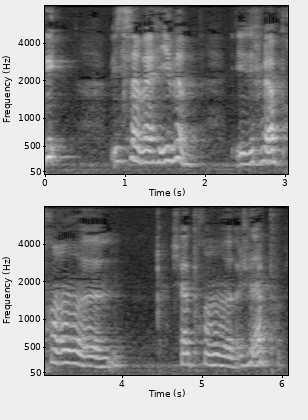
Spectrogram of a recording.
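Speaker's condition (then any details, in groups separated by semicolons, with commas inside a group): Multiple sclerosis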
